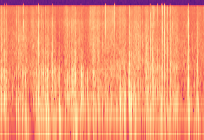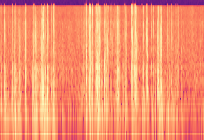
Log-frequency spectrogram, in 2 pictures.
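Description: Fingernails scratch a bunched, soft, multicolored striped terry cloth towel, making a dense stream of short, crackly scrapes with a bright rasping texture. The strokes run nearly continuously, with a brief quieter lull around the middle before a stronger burst of scratching resumes.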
